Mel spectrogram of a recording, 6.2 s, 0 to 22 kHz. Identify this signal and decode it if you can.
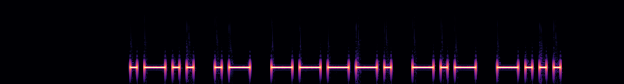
Morse code, heard as a keyed tone, about 17 wpm, 700 Hz. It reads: LA9KB
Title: DXCC-100 Call Signs - 5 Characters - Repeated 3x - 17wpm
